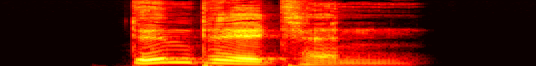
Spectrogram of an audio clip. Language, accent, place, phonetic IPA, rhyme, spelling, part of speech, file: German, Germany, Berlin, [ˈdʏmpl̩tn̩], -ʏmpl̩tn̩, dümpelten, verb, De-dümpelten.ogg
- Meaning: inflection of dümpeln: 1. first/third-person plural preterite 2. first/third-person plural subjunctive II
